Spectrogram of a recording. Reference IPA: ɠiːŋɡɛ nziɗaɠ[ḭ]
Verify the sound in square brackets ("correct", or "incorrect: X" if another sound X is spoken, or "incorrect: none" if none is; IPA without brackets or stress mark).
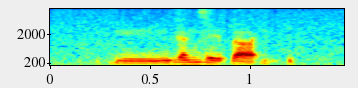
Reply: correct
